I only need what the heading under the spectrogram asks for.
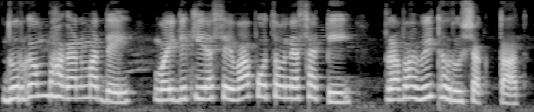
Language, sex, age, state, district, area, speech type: Marathi, female, 30-45, Maharashtra, Nashik, urban, spontaneous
